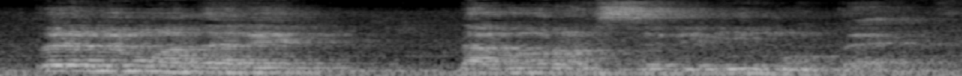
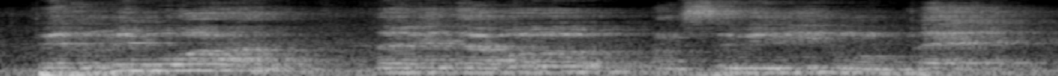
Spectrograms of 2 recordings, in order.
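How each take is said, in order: No difference in how they are said.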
